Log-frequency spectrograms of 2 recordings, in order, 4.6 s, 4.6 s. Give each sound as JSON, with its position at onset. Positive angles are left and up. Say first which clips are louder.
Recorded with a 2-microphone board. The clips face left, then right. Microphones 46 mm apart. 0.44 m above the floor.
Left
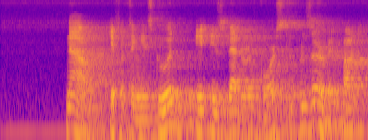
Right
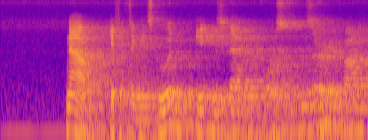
{"t": 0.8, "sound": "a man speaking", "louder": "right 1 dB", "side_deg": -10, "distance_m": 0.8}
